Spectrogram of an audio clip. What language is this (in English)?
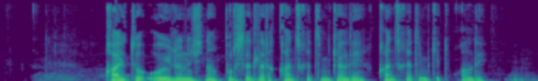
Uyghur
